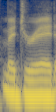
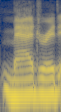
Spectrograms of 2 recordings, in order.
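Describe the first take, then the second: First: It is pronounced the usual, non-local way. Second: It is pronounced the local Iowa way. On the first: This is not how locals say the town name. The speaker calls it wrong. "and not Madrid" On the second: This is how the town name is said locally. The speaker calls it right. "It was Madrid"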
